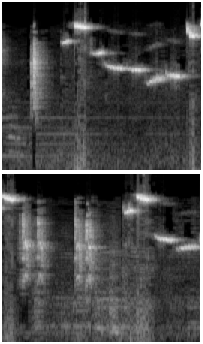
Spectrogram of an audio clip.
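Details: Sunda robin lure for wild birds: high whistled notes descending in steps, repeated twice, separated by rough buzzy bursts.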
